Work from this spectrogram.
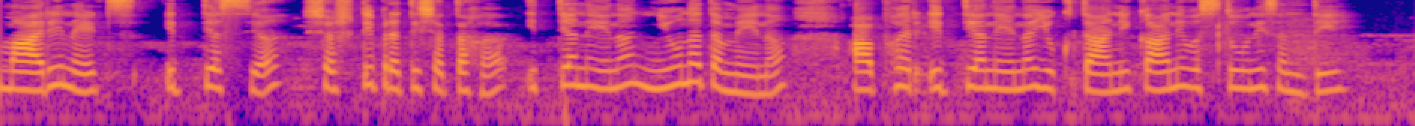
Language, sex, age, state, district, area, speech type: Sanskrit, female, 18-30, Maharashtra, Ahmednagar, urban, read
